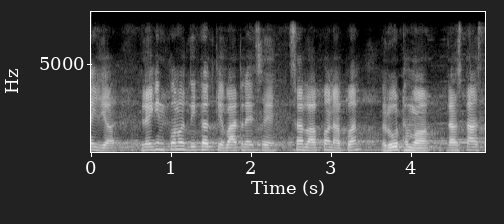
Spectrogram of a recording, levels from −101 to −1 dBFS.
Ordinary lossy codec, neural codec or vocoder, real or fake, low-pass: none; codec, 44.1 kHz, 3.4 kbps, Pupu-Codec; fake; 7.2 kHz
